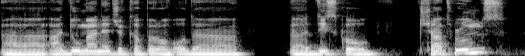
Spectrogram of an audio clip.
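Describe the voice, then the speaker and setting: This man speaks with a French accent in a dark, mellow tone. His pace is fairly slow. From France. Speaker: new community member. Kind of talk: self-introduction. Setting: online voice chat room. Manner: hesitant, repeating words. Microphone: new laptop.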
